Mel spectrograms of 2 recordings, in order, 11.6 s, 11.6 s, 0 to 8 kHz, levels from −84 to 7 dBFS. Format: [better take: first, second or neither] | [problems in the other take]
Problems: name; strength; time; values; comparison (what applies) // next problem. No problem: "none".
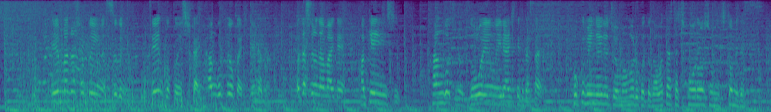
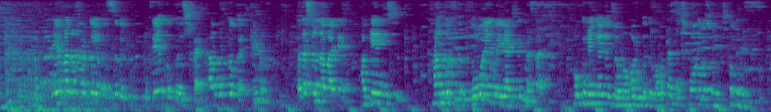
first | noise reduction (classical method WPE with log-MMSE)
